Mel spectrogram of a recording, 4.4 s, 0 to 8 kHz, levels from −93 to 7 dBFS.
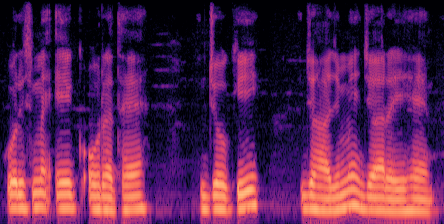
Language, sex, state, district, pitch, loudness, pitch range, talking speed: Hindi, male, Uttar Pradesh, Saharanpur, 130 Hz, -14 LUFS, 125-140 Hz, 160 wpm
